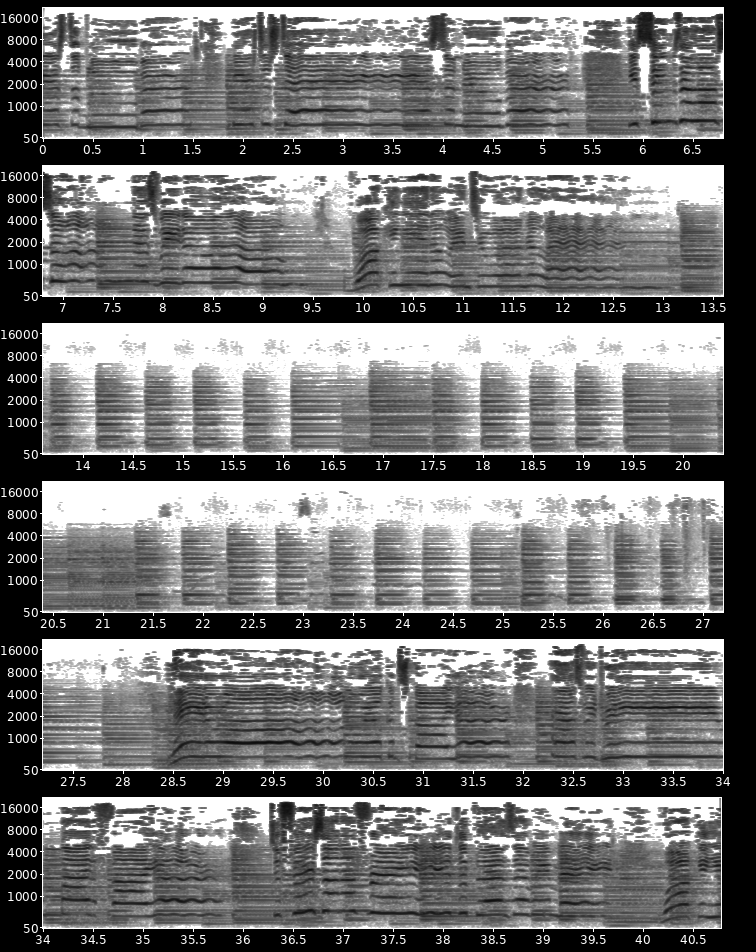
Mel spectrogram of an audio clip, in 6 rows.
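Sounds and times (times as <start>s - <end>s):
second soprano singing: 0.0s - 13.6s, 25.2s - 40.7s.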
